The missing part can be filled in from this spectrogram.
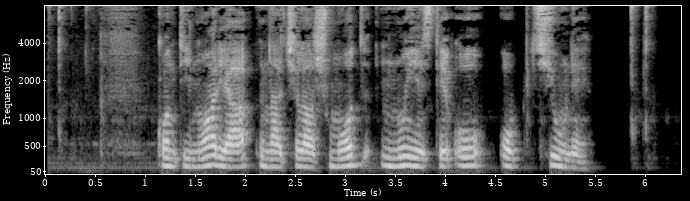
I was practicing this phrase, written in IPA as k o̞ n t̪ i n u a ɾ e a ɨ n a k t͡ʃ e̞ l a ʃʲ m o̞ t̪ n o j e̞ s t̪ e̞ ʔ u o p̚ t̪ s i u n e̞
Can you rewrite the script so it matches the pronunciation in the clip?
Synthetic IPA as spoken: k o̞ n t̪ i n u a ɾ e a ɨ n a t͡ʃ e̞ l a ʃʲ m o̞ d̪ n u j e̞ s t̪ e̞ ʔ o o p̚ t̪ s i u n e̞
